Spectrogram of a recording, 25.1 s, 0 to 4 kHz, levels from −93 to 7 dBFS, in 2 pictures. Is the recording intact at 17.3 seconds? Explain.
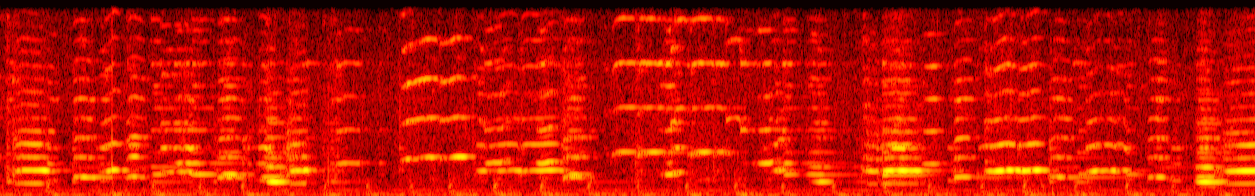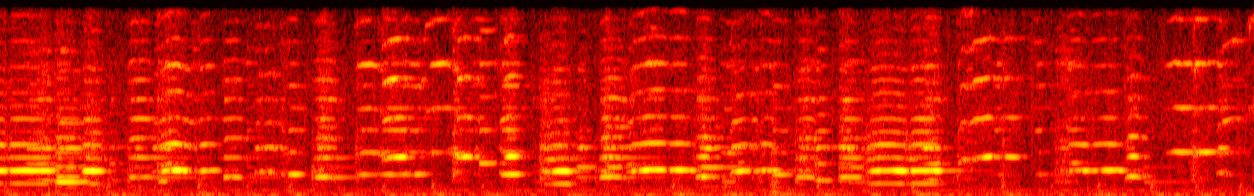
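Yes, the audio is intact at 17.3 seconds, with no fault at that moment.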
